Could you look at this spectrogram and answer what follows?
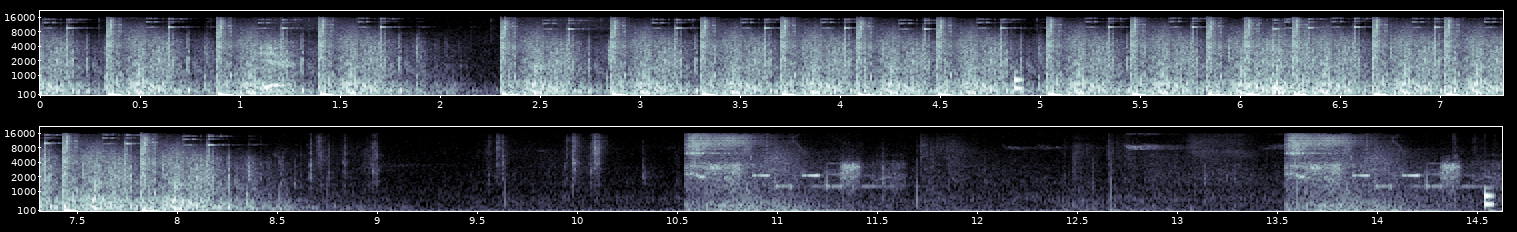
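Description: Rapid, loud automatic gunfire in Fortnite rattles steadily for about eight seconds, then gives way to quieter scattered shots and game effects.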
